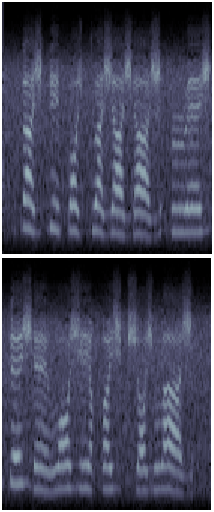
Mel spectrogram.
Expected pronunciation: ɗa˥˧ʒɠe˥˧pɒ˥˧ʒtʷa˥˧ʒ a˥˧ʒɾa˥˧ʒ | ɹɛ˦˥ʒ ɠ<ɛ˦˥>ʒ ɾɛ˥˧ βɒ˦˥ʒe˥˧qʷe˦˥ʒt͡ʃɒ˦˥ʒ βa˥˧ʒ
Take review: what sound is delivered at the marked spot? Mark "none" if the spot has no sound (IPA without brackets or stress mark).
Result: ɛ˦˥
